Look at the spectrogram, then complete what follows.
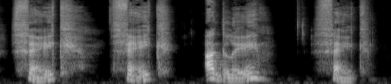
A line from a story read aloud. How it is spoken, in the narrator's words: muttering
